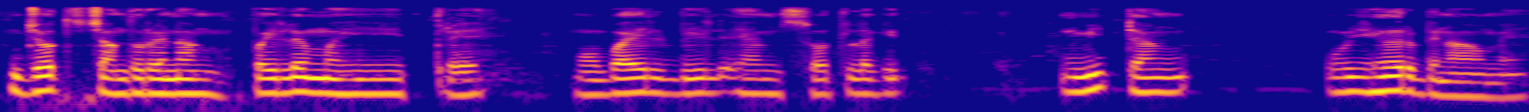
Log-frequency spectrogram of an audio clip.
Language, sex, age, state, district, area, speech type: Santali, male, 18-30, West Bengal, Dakshin Dinajpur, rural, read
